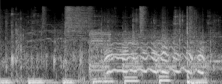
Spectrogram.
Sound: horse Naying

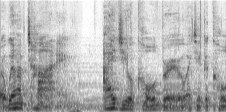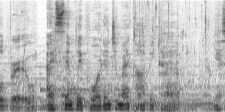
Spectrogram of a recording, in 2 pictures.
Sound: none

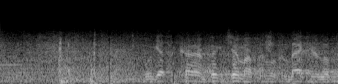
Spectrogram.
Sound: thudding

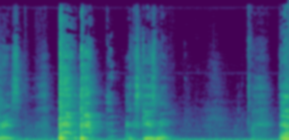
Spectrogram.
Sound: coughs

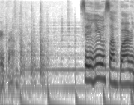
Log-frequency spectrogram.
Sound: knock on door

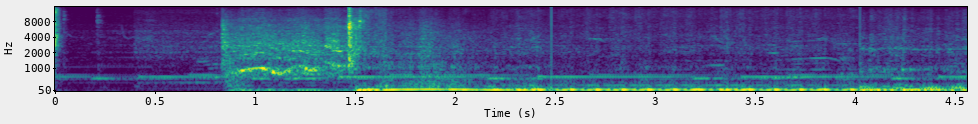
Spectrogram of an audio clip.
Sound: car starts

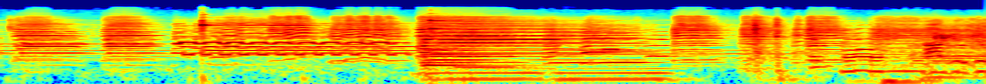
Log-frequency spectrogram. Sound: doorbell ringing

